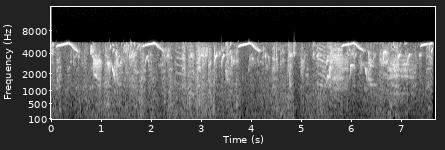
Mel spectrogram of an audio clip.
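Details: Long-tailed rosefinch at nest building, calling repeatedly: thin, high chirps and short descending whistles in scattered clusters, with gaps of a second or so between bursts.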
